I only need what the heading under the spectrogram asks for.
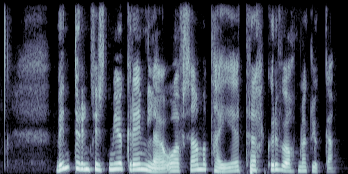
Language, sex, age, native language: Icelandic, female, 40-49, Icelandic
